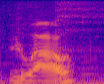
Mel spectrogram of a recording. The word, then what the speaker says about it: luau: well we decid the theme for this party luau is that the right pronunciation right yeah which is a party from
